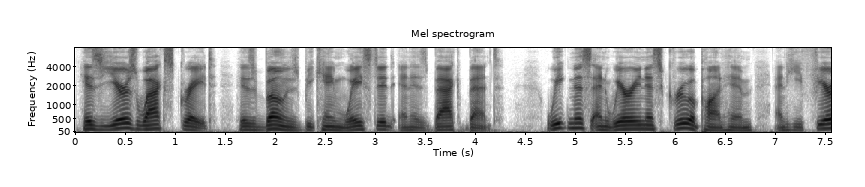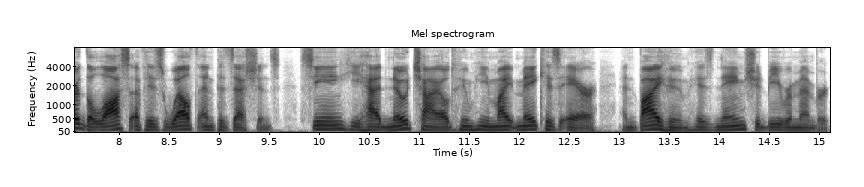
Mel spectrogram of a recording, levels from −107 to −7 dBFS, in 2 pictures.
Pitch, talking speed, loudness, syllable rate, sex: 110 Hz, 185 wpm, -21 LUFS, 4.5 syllables/s, male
